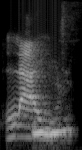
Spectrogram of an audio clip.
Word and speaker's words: lives: As a verb, as a noun, it is pronounced differently, and also when it is in plural, the F changes to a V. Lives.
